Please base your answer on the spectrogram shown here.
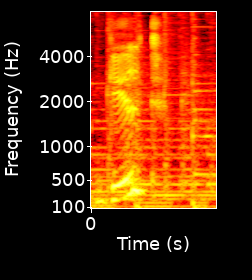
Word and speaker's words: guilt: गिल्ट, there again you is silent.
